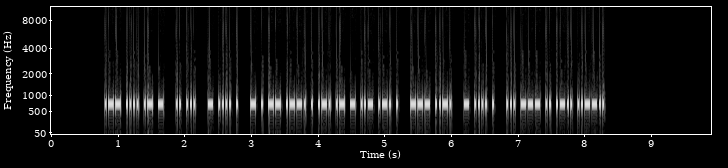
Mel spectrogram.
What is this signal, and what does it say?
Morse code, heard as a keyed tone, about 46 wpm, 700 Hz. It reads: WHAT IS THE TEMPERATURE OF THE SOIL?
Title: Sentences from Top 1000 Words - Review Part 4 - 45wpm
